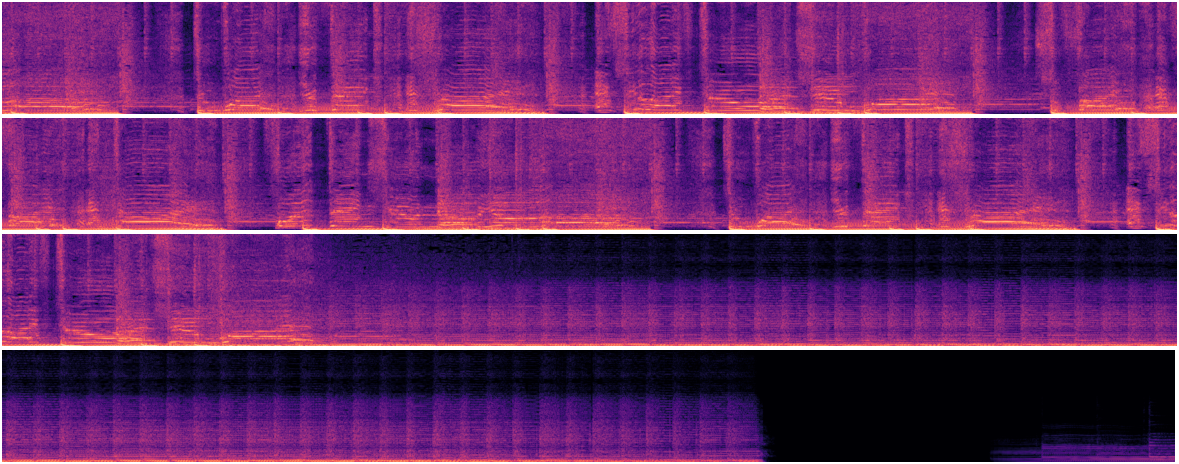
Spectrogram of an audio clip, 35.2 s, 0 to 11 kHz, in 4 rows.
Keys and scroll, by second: 0.3 Return, 0.8-4.5 typing, 0.9 Return, 4.8 Down, 5.0 Return, 5.8 End, 6.0 Return, 7.5-8.7 typing, 9.3 Return, 9.8 End, 10.1 Return, 14.2-15.5 typing, 15.7 Return, 16.3 Return, 16.6 ctrl+s, 21.8 Return, 21.9 Return, 22.2-24.9 typing, 24.5 End, 25.1 Return, 26.2-27.1 typing, 28.4-35.2 typing, 33.1 Down, 33.3 Return.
